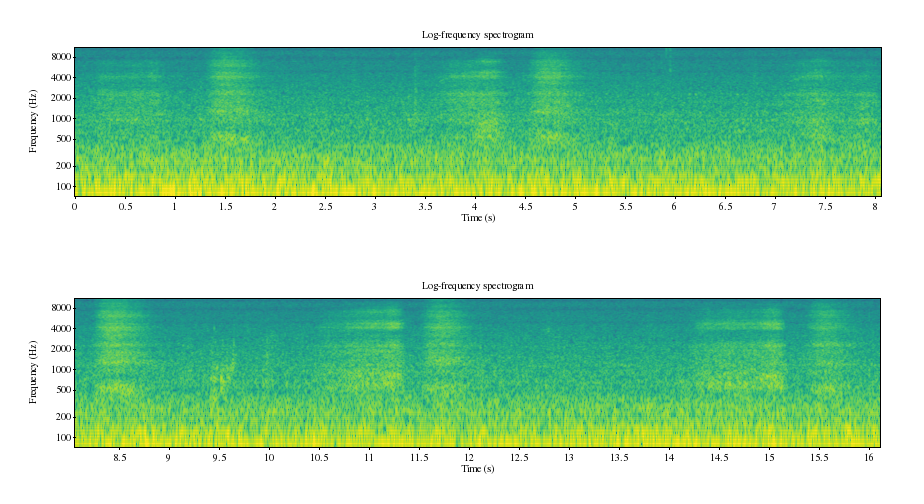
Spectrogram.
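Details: Girlfriend recorded asleep, though said not to snore; soft, breathy snorting breaths about every three seconds under a low rumble of room noise; light snoring during sleep.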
